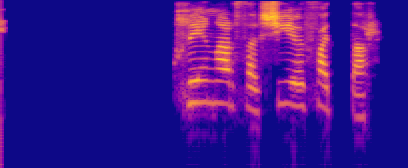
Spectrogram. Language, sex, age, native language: Icelandic, male, 6, Icelandic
